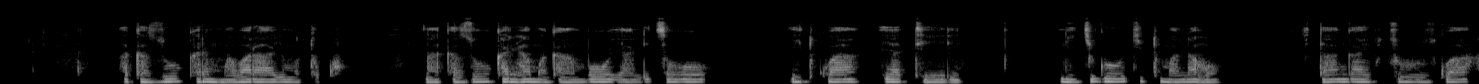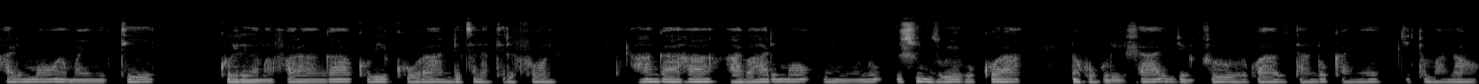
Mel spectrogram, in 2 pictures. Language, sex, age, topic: Kinyarwanda, male, 18-24, finance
